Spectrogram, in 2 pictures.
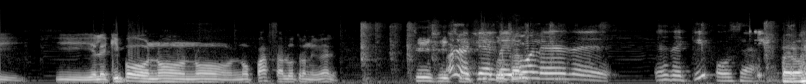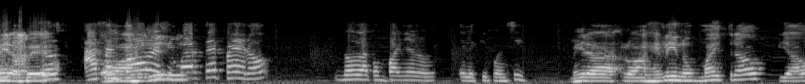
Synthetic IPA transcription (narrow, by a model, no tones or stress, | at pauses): iele̞kipo̞nonono̞pasaːlot̪ɾonĩβel | sisienoeskeːlejɣolesðe | esðeːkipoːseapeɾomiɾapweo | asenaoŋhelinupaɾt̪epeɾo̞ | nolako̞mpaɲalos | elekipoensi | miɾalosaŋhe̞linusmajt̪ɾawia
